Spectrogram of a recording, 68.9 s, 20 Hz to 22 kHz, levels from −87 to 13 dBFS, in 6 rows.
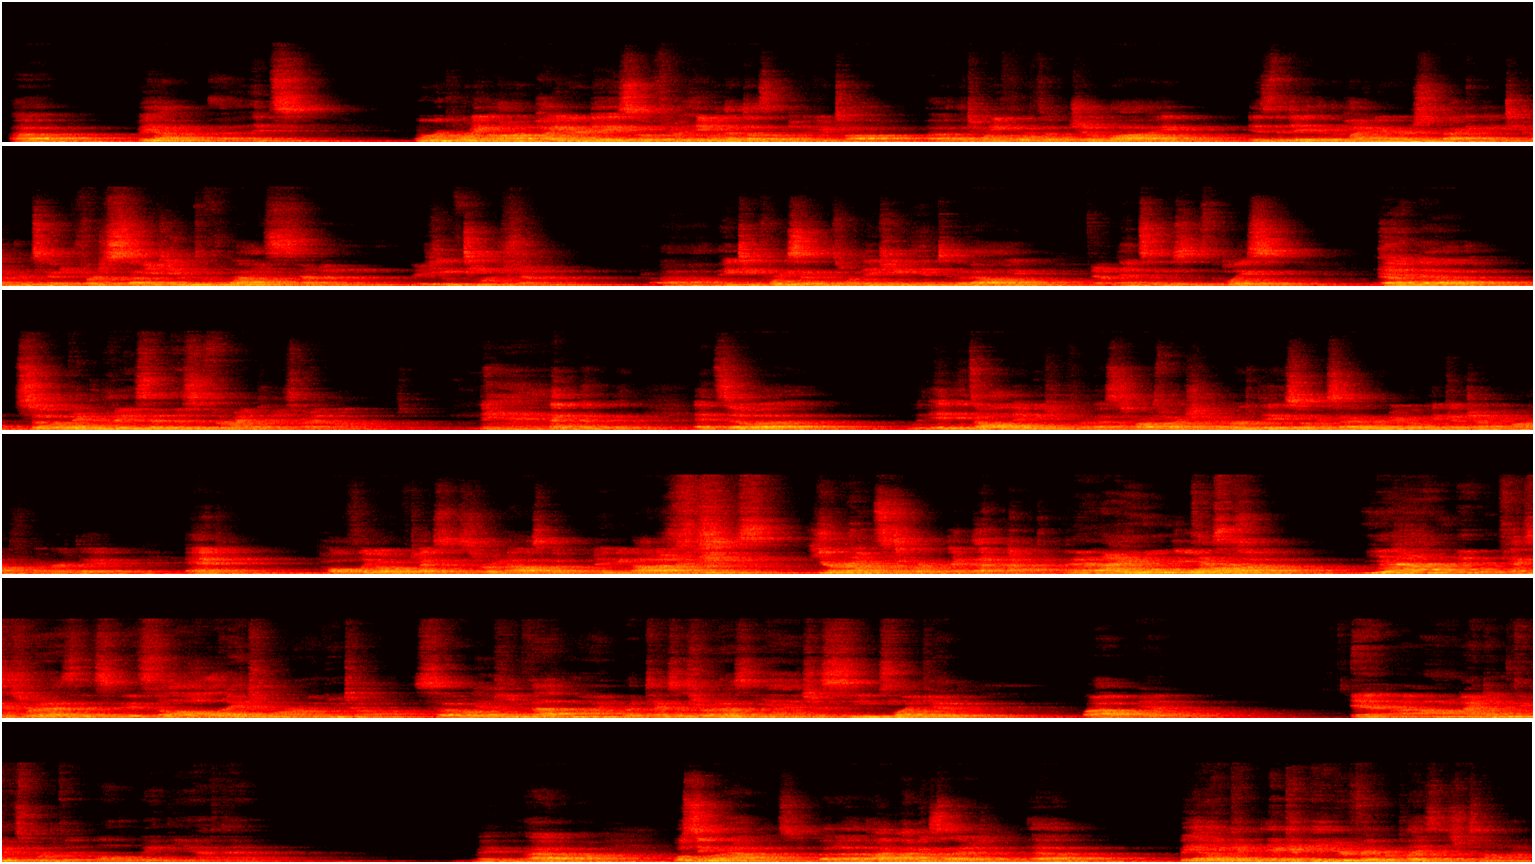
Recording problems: room echo; strong; dies away in 2.1 s
off-mic speech; far

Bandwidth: 15.5 kHz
